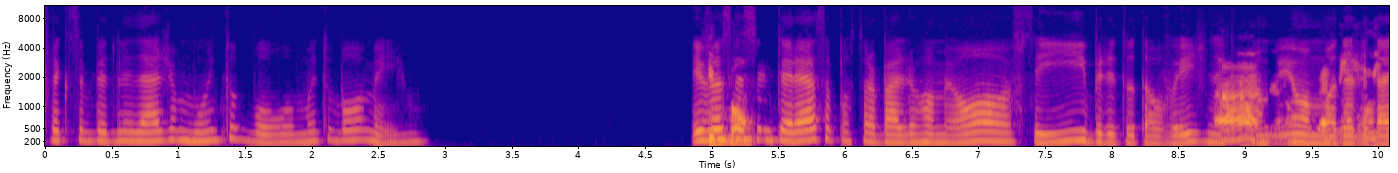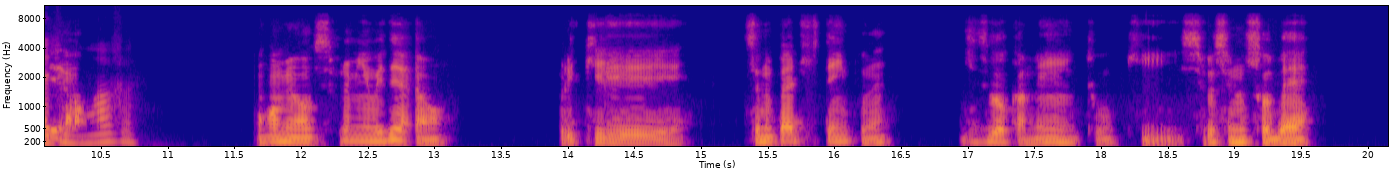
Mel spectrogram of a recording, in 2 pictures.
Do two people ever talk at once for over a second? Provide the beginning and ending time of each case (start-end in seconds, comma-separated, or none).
8.8-10.4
